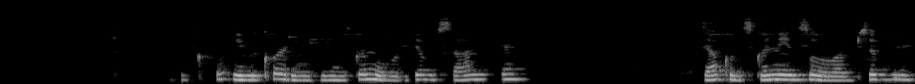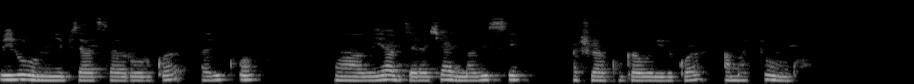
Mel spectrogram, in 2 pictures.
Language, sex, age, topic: Kinyarwanda, female, 18-24, agriculture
